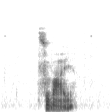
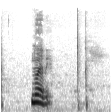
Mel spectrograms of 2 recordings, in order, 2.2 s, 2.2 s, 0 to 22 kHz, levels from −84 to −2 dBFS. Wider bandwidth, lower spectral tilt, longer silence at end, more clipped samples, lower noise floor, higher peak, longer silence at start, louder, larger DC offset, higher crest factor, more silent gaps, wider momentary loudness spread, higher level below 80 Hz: second, 9.2 kHz vs 15.5 kHz; about the same, -5.5 dB/octave vs -5.5 dB/octave; first, 0.75 s vs 0.5 s; neither; first, -73 dBFS vs -57 dBFS; second, -12 dBFS vs -2 dBFS; first, 0.8 s vs 0.05 s; second, -31 LUFS vs -15 LUFS; neither; about the same, 22 dB vs 18 dB; neither; second, 9 LU vs 24 LU; about the same, -58 dBFS vs -58 dBFS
